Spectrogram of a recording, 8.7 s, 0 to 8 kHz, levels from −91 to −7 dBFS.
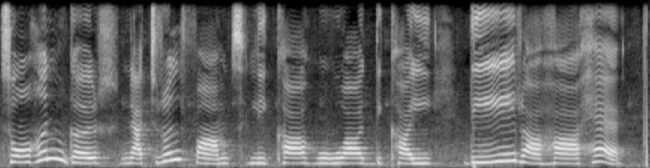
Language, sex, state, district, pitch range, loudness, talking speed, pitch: Hindi, male, Punjab, Fazilka, 235-290 Hz, -15 LUFS, 70 wpm, 245 Hz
